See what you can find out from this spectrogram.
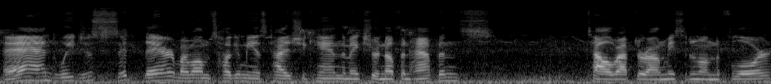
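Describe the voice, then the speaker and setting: A man with an American accent uses ordinary pitch variation, and audible room echo surrounds his voice. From US Midwest, Joplin, Missouri. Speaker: vlogger. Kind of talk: casual storytelling. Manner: halting.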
